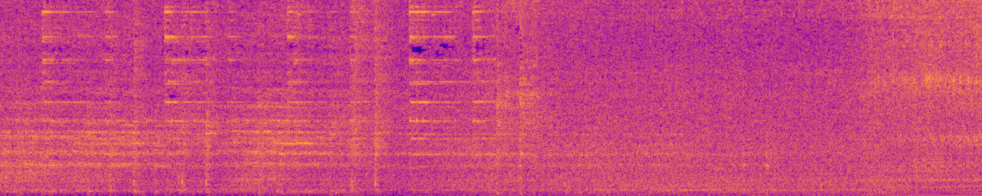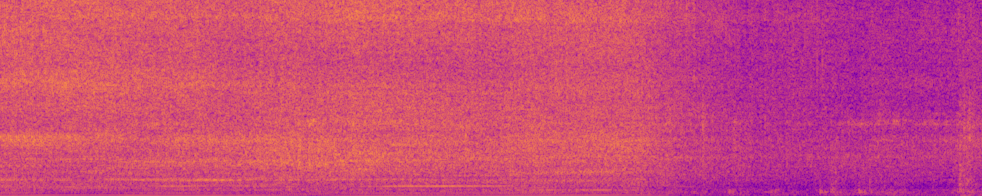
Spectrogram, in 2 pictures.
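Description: A Czech Railways passenger train's coaches roll past with wheel clatter on the rails, which fades after about four seconds. Then a steady low engine hum runs until about twelve seconds in.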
